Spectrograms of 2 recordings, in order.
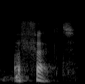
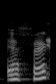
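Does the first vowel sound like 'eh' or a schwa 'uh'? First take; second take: schwa; eh. First: The word begins with a weak schwa vowel. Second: The word begins with a clear 'eh' vowel. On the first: The speaker calls it right. "So it starts with a shaw" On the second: The speaker calls it wrong. "It's not effect"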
